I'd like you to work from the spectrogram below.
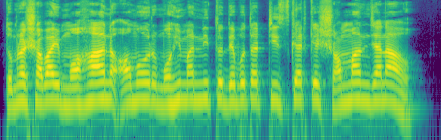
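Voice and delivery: high, loud ritual proclamation; booming call to honour the god; priest's shout. Acted. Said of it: "চেঁচিয়ে উঠল".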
